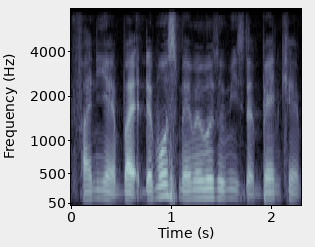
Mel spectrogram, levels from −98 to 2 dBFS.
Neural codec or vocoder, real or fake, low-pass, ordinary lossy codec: none; real; 7.2 kHz; none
